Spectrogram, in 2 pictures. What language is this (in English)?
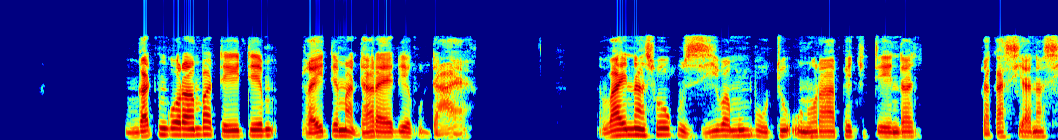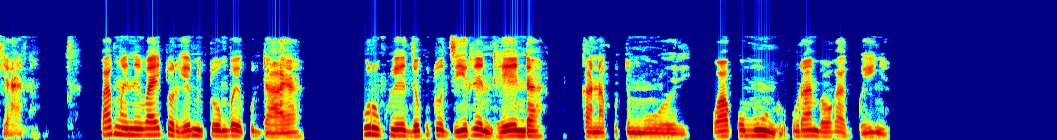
Ndau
